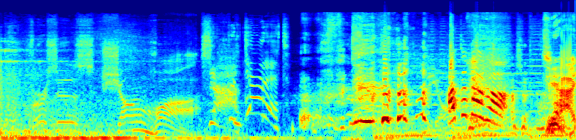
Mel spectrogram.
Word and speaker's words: Xianghua: Xianghua. Xianghua, I think is how that's pronounced.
